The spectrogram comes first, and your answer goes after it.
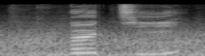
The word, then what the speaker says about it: petit: Petit, beleza? Peu, biquinho francês, lembra? Faz a boca do O e fala E, peu, petit, não pronuncia o T final, tá?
